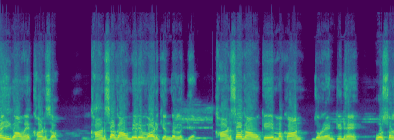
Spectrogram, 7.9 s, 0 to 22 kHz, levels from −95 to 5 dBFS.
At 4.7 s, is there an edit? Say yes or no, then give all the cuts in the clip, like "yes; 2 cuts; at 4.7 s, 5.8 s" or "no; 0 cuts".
yes; 1 cut; at 4.7 s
